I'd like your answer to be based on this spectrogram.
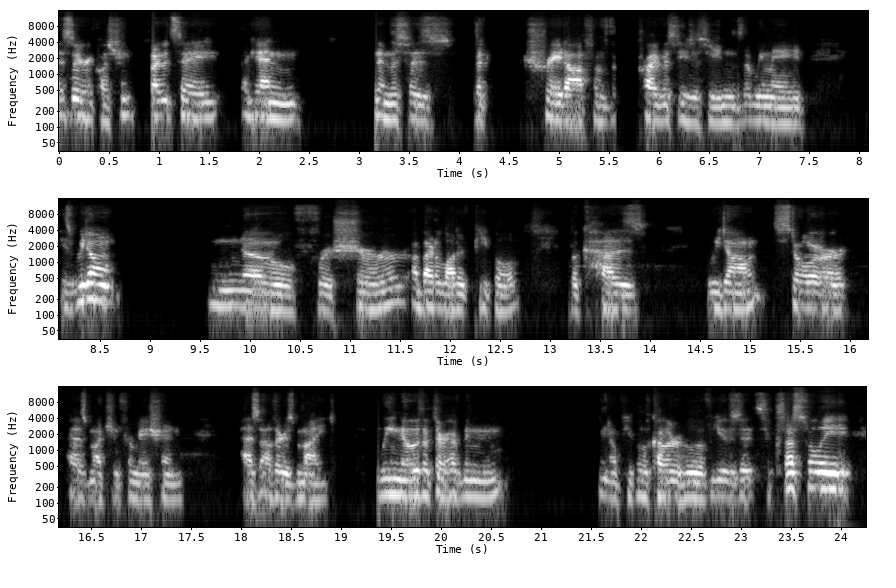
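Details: Adult man speaking; typical speech.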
